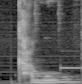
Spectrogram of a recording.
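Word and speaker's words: Camus: Oh, I'm pretty sure it's pronounced Camu, but I'm also stupid.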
